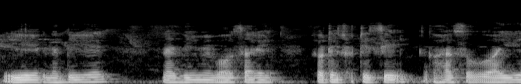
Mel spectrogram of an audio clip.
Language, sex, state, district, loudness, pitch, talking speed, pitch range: Hindi, male, Uttar Pradesh, Lalitpur, -17 LUFS, 105 Hz, 170 wpm, 105-110 Hz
